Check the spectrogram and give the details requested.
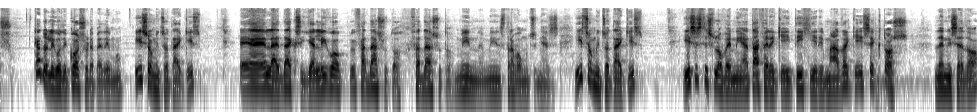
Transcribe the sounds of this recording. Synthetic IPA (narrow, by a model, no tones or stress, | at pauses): su̥ | kɐd̪o̞liɣo̞ðiko̞suɾe̞pe̞ðimuiseo̞mit͡so̞t̪ɐcis | eelɐend̪ɐksiʝɐliɣo̞fɐnd̪ɐsut̪o̞fɐnd̪ɐsut̪o̞minminst̪ɾɐvo̞mut͡suɲɐzisiseo̞mit͡so̞t̪ɐcis | ise̞st̪islo̞ve̞niɐt̪ɐfe̞ɾece̞it̪içiːɾimɐðɐce̞ise̞ːkt̪o̞sðe̞niseːðo̞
